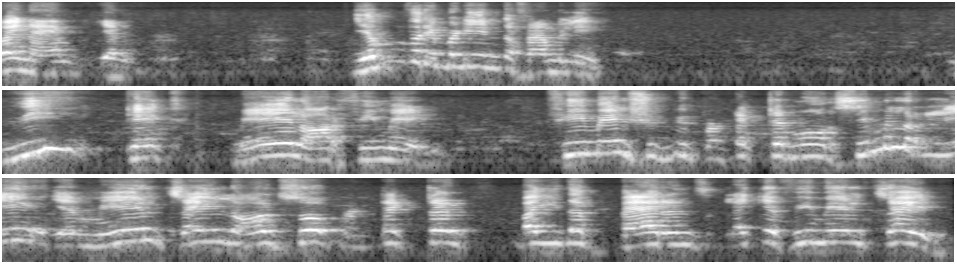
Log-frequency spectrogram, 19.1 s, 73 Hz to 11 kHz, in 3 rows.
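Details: Adult man, Hindi speaker, voice thin since childhood; surgery advised elsewhere, instead receiving voice therapy exercises, 4 days into treatment and reporting improvement: puberphonia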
